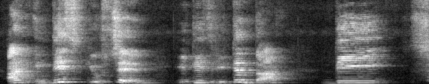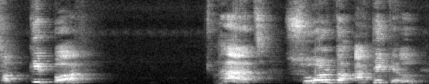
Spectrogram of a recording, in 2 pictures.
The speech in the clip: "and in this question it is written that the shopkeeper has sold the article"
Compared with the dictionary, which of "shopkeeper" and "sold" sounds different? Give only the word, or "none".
shopkeeper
